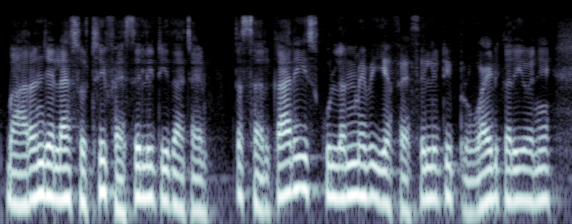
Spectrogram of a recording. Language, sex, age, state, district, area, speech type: Sindhi, male, 30-45, Gujarat, Kutch, rural, spontaneous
